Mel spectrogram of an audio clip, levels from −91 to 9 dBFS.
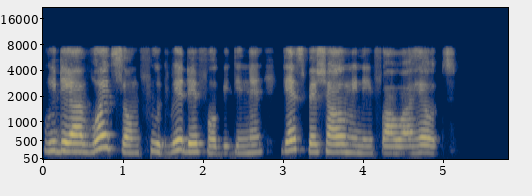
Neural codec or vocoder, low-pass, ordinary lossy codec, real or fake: codec, 44.1 kHz, 2.6 kbps, SNAC; 7.2 kHz; none; fake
